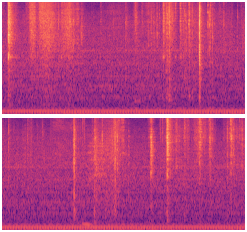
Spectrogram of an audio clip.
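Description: Aluminium-foil packets lifted off a charcoal grill grate and set down on a baking sheet, a few scattered light clicks and crinkles, over a steady low hum.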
